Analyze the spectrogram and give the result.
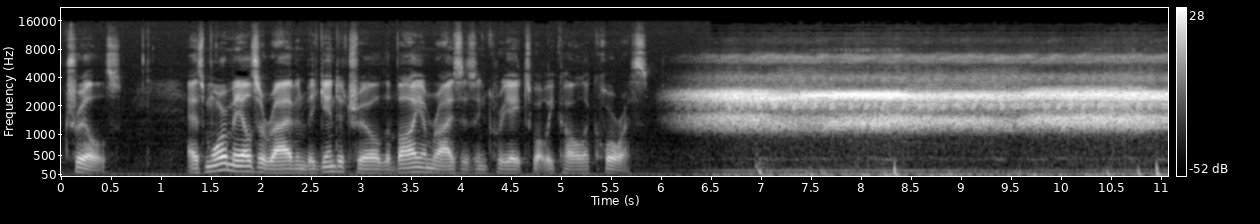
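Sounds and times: tree frogs trilling: 0:06.1 - 0:11.0.

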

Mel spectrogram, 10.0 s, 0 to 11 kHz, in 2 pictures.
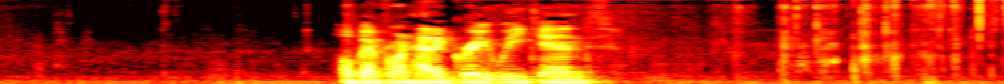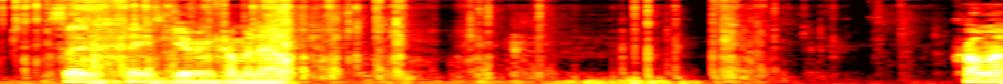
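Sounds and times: foil wrapper crinkling: 0:03.8 - 0:09.4.

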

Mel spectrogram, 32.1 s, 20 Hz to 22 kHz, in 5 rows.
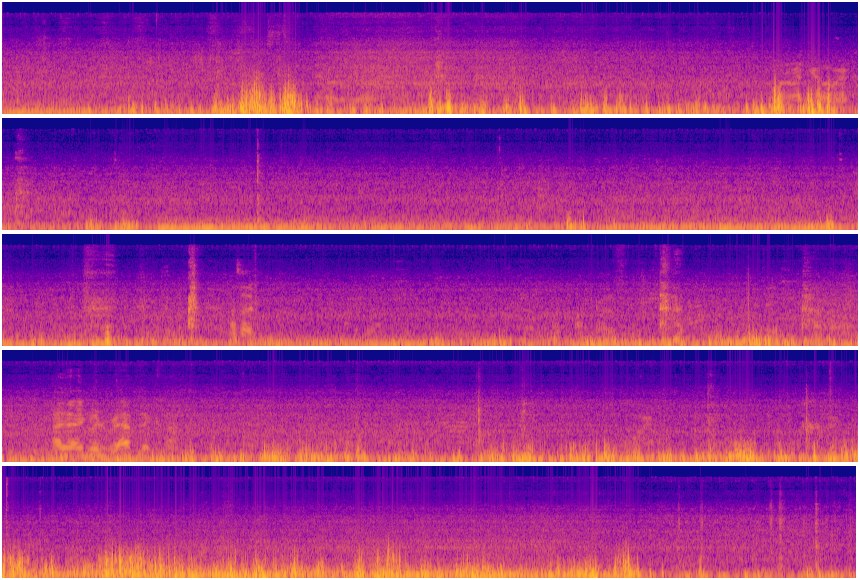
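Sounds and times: car engine and tyres rumbling: 0:00.0 - 0:32.0.

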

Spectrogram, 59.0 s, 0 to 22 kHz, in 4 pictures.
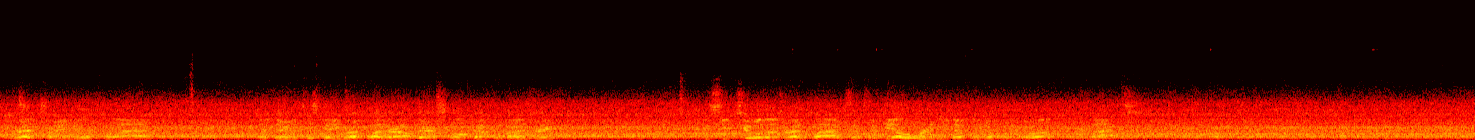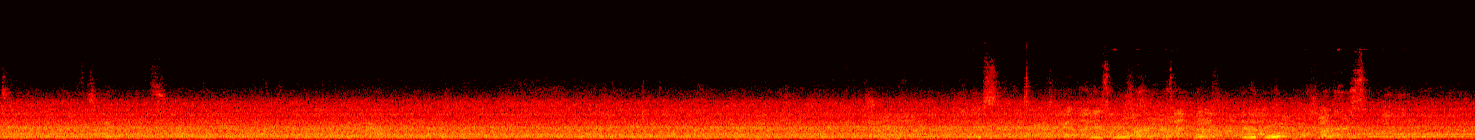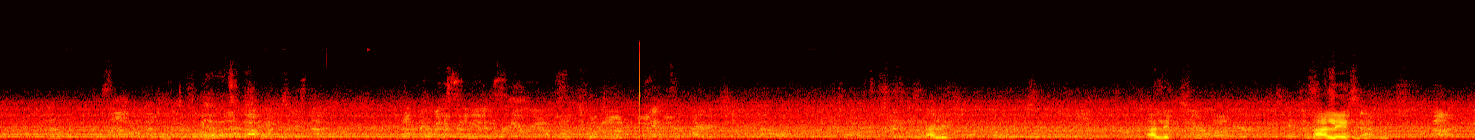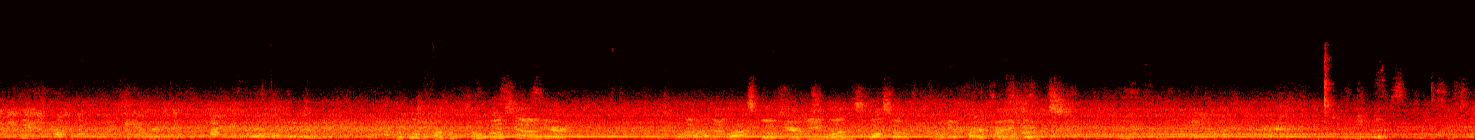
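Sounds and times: boat engine humming: 0:00.0 - 0:59.0.

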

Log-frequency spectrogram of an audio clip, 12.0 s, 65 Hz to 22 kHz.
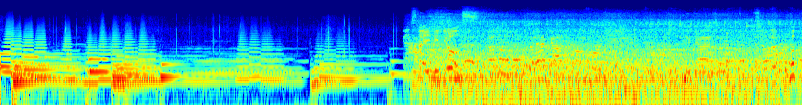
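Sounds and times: faint voices: 0:06.1 - 0:12.0
moving walkway mechanical rumble: 0:06.2 - 0:12.0.

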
